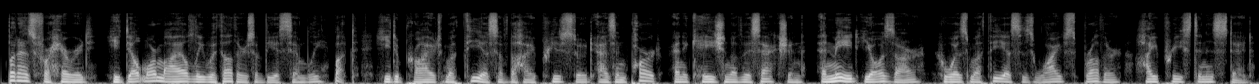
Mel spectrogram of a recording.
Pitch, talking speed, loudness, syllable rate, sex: 115 Hz, 200 wpm, -18 LUFS, 4.8 syllables/s, male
